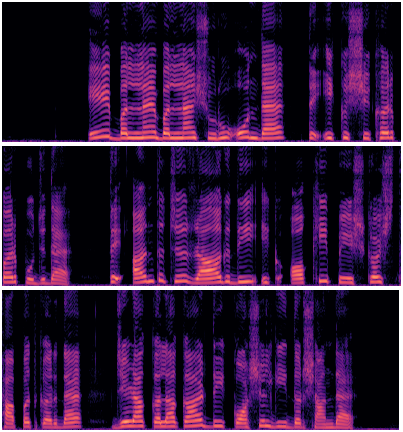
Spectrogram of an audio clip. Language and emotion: Dogri, neutral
